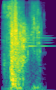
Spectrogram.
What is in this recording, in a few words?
Sword Skin, Damage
